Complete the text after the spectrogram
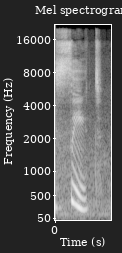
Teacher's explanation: lips are spread or kept apart as in a neutral position vowels like e as in seat are unrounded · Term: unrounded vowels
